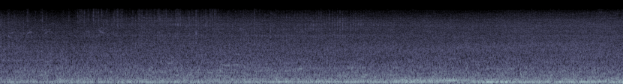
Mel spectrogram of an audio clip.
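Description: Urban road traffic: a steady rumble of passing motor vehicles, swelling louder in the second half as a vehicle goes by.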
